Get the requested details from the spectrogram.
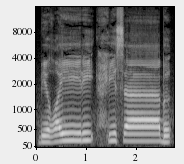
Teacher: حساب کے آخر میں با ہو گیا ساکن، تو اس کو ہم کیا کریں گے، قلقلہ کریں گے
